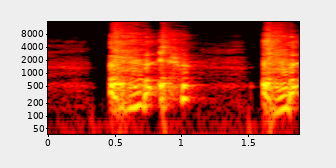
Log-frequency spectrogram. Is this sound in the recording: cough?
yes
